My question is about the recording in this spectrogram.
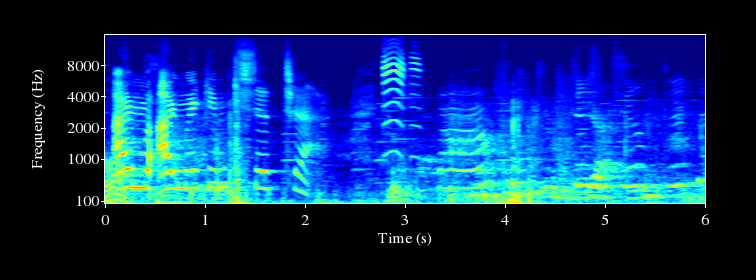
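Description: A young child talking excitedly in high-pitched bursts of speech.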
